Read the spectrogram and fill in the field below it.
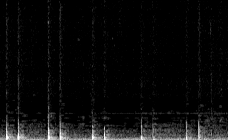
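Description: Eight finger-percussion taps in pairs over the abdomen shift from a hollow tympanic note to a flatter dull note at the liver's lower edge.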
